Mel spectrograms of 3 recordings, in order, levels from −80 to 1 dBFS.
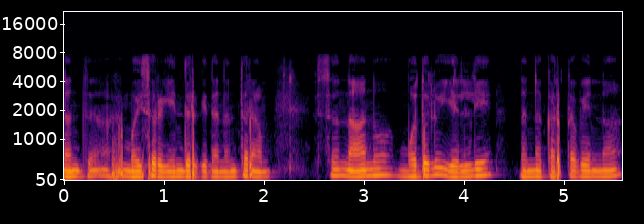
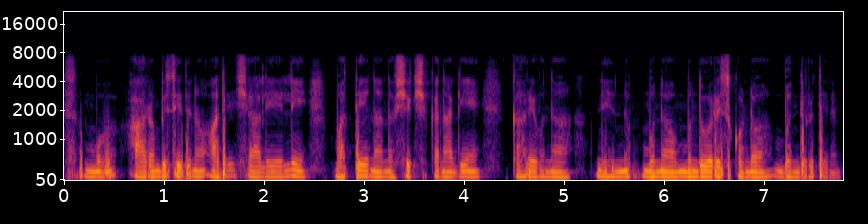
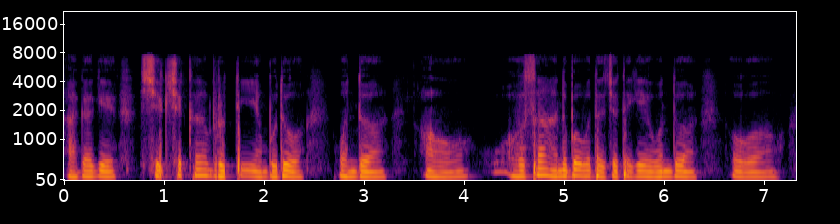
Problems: background sounds at intervals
